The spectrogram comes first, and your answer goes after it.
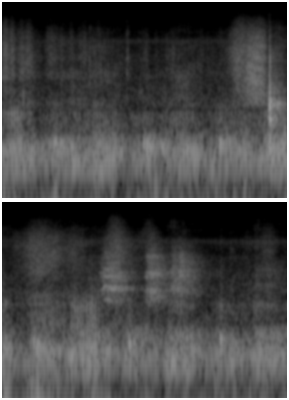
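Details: Quiet rumbling purr from a pair of sleeping twin kittens, even and low, broken by a brief sharp tap midway and light rustling.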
